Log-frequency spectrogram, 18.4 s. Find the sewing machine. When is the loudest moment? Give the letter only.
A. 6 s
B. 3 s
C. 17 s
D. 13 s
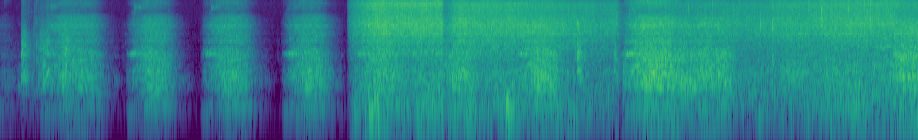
D.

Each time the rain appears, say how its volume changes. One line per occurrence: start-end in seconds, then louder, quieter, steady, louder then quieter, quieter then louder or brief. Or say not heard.
7.0-18.3 quieter then louder.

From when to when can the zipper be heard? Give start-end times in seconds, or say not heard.
0.4-1.5.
